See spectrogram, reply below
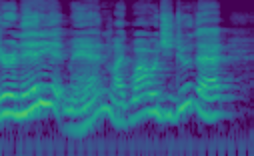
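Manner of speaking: high-pitched mock yell.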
